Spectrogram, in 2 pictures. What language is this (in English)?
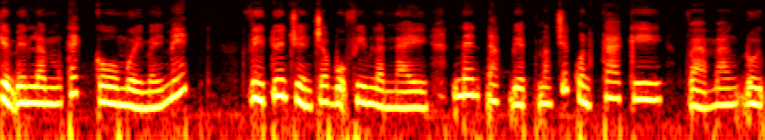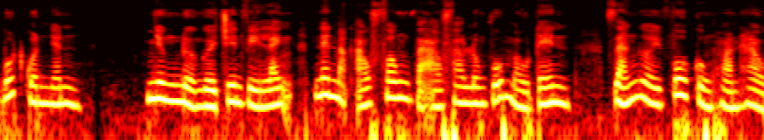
Vietnamese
